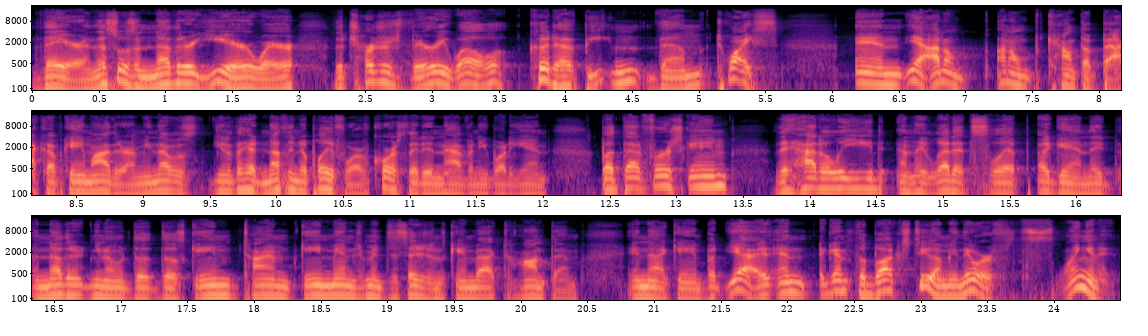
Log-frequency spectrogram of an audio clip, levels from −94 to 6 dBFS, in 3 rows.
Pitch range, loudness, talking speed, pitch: 105-130 Hz, -21 LUFS, 225 wpm, 115 Hz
